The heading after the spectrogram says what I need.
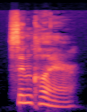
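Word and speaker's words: St Clair: Sinclair.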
